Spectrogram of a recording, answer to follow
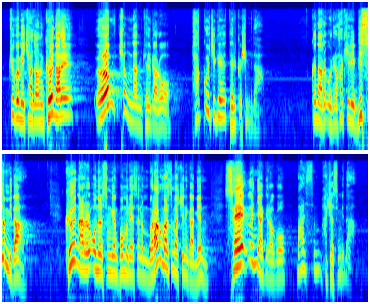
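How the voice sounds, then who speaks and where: A man's high voice for a man rises and falls with lively intonation and big swings in loudness. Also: moderate pace. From rural Korea. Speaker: pastor. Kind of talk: sermon.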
